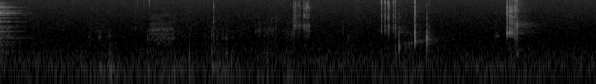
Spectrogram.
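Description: Kitchenware being handled on a countertop: a sharp click at the start, then several faint, scattered taps and clicks of glass and metal.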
